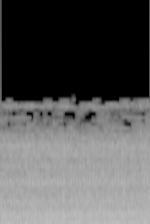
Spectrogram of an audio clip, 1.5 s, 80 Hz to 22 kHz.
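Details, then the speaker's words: 196 cc 3250 W portable generator, load removed and fuel valve off so it cools while running the carburetor dry: steady, even putter at constant idle speed with no misses or surging; normal idle. "turn off the fuel valve now it'll take a few minutes what this does it allows it to cool down while it's running out the laughs with the fuel and so therefore the carburetor will be dry which is a good thing"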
